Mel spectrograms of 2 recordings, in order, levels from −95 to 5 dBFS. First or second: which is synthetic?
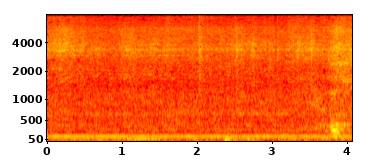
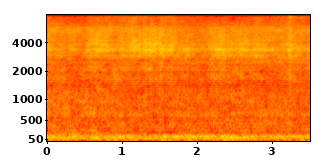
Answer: second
